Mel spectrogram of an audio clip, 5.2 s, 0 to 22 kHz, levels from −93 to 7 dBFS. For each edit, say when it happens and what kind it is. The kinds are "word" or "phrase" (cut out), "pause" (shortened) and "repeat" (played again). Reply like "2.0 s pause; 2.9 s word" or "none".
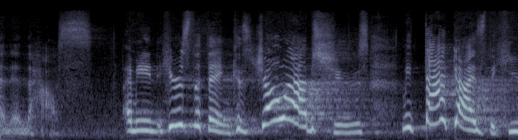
none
